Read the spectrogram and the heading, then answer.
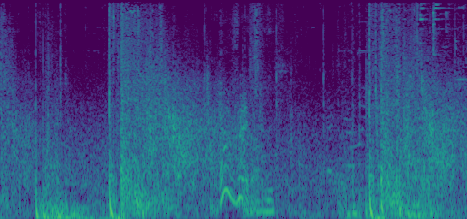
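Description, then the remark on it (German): Video game gunfire in a battle, as the player shoots an enemy off his horse and kills the horse: a few sharp, loud shots cracking out at irregular intervals over a dense, noisy battle backdrop, with a brief voice sound in between. “Vom Pferd geschossen.”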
